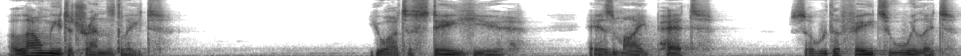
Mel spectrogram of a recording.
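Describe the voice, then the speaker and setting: Ancient male dragon, played by a man, fantasy audio roleplay: very deep, unhurried, condescending, bored menace, formal speech. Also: vocal fry, husky, exaggerated voice. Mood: smug, possessive.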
